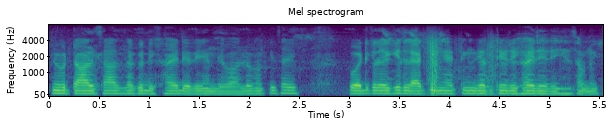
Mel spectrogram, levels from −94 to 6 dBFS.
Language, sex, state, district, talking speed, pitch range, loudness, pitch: Hindi, female, Madhya Pradesh, Umaria, 215 wpm, 110-115 Hz, -21 LUFS, 115 Hz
